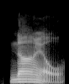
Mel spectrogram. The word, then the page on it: Nile: American English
